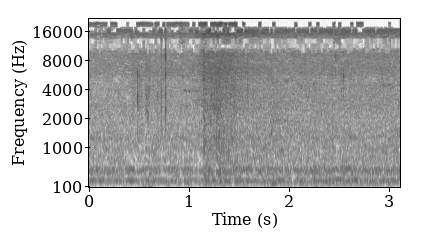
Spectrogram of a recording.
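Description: A steady, dense buzz of many bees fills the whole stretch, close and continuous, with faint handling noises underneath as bees are shaken off hive frames.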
